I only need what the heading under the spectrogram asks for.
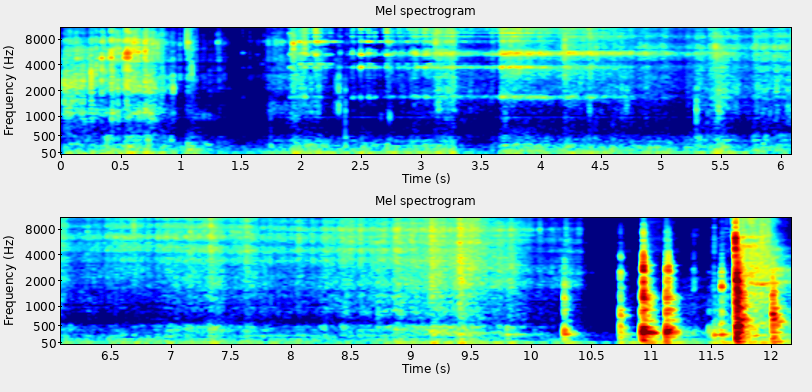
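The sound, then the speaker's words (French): Granules poured from a pot, heard as a faint, continuous dry rattling hiss with small clinks, ending in a few sharper, louder clicks and rattles near the end. “Je prends un autre pot, que je verse également,”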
